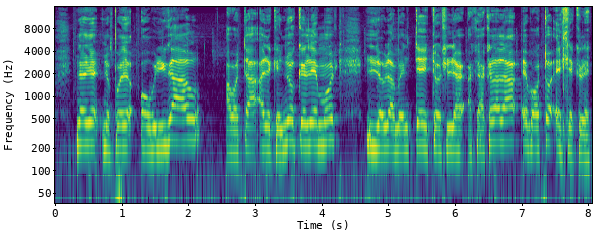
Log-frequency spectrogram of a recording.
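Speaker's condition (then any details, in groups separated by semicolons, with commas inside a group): Down syndrome; age 35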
